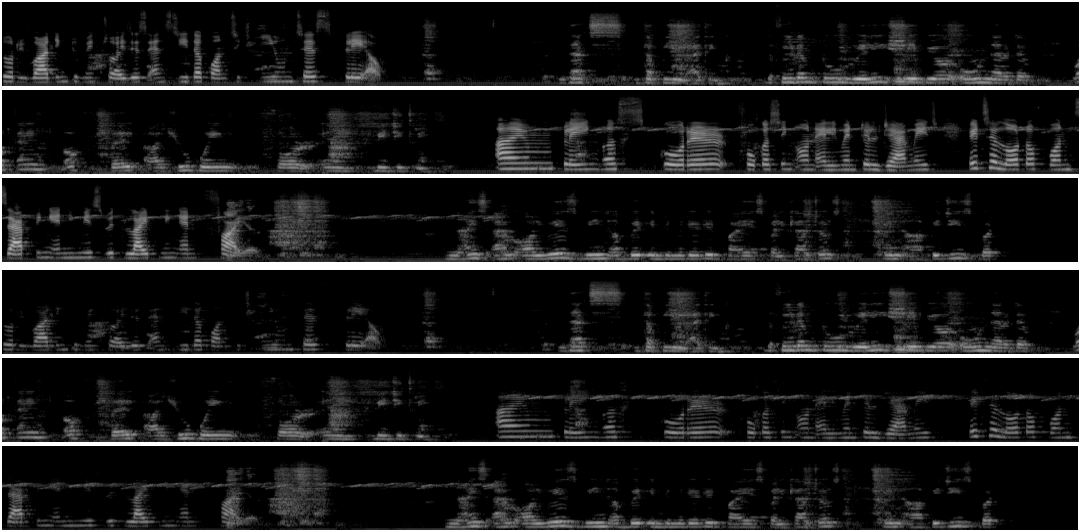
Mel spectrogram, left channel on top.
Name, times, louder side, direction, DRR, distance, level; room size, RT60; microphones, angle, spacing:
voice 1, 0.0-2.2 2.6-3.2 3.4-3.8 15.7-16.9 17.4-20.0 20.4-22.4 22.8-23.4 23.7-24.1, left 10 dB, 85° left, 0.3 m, -34 dB
voice 2, 2.5-3.1 4.2-4.4 5.4-10.4 10.7-15.2 16.5-16.6 19.7-19.8 23.8-23.9 24.2-24.9 26.0-31.4, left 2 dB, ahead, 0.5 m, -37 dB
sound 1, 15.8-26.6, right 3 dB, 70° right, 2.3 m, -50 dB
10.5 x 4.6 x 3.1 m
head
